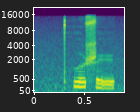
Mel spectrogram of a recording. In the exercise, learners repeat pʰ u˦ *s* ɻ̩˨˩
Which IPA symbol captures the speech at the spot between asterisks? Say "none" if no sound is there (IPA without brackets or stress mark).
ʂ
